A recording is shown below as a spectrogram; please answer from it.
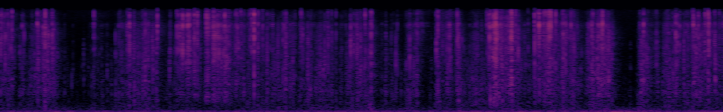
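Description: Fingertips and nails crinkle, rub and handle the edges of a thin, flat, transparent plastic poly clothing bag holding a folded striped shirt on a table. The result is a continuous, bright, crackly crinkling with dense small crunches and brief rustling swells, mostly in the high range with little low end.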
